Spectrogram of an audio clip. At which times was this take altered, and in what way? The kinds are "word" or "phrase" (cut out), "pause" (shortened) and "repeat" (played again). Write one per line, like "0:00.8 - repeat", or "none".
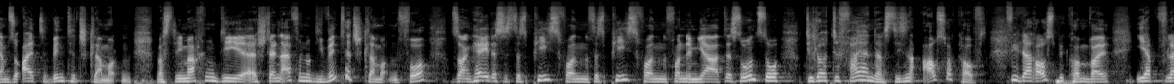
0:05.9 - repeat

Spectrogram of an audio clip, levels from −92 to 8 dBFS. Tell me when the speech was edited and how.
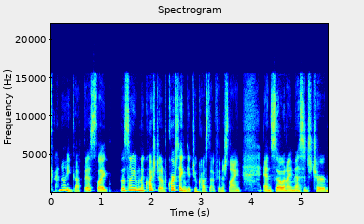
none

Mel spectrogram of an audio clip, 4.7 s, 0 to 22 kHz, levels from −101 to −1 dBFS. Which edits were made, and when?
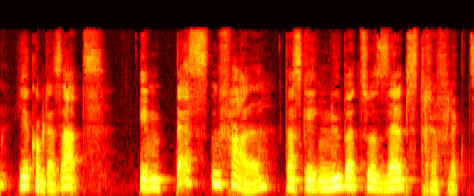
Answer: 0:01.2 - pause
0:02.8 - pause

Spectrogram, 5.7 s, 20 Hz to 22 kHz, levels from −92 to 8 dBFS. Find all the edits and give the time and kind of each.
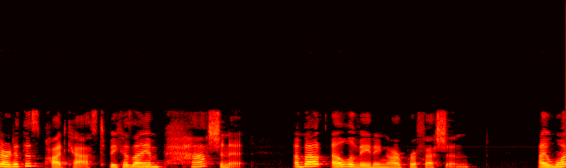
none

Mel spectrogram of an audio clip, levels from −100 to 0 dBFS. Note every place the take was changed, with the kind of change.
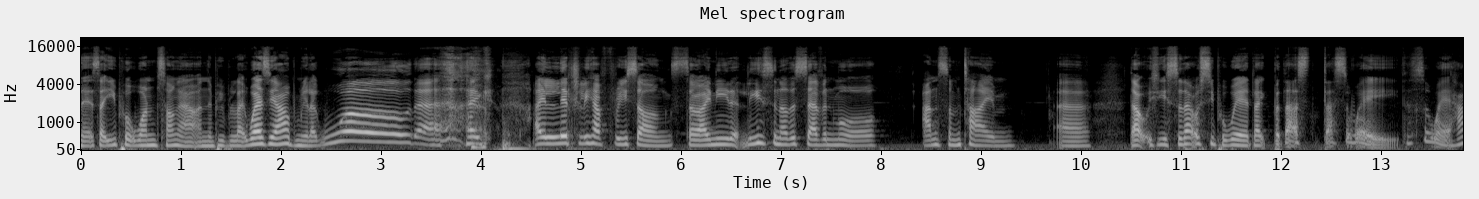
none

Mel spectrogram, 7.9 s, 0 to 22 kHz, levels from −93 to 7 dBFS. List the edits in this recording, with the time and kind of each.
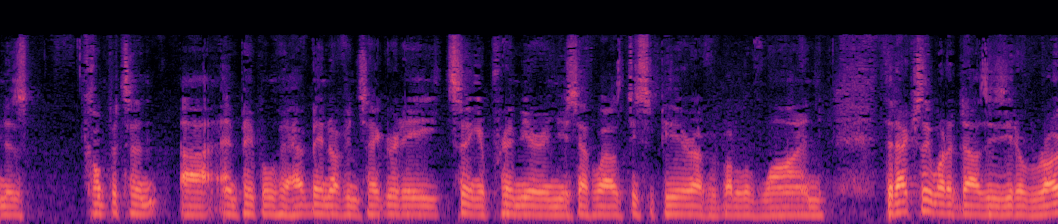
0:01.3 - pause

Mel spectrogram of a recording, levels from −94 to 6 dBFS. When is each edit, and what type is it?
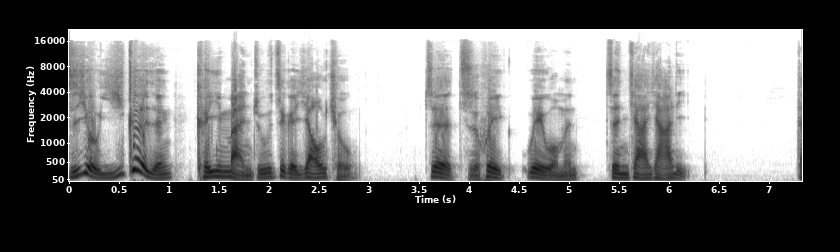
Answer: none

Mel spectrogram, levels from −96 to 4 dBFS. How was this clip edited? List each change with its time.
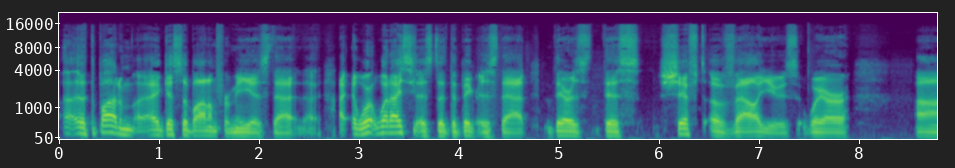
0:01.6 - word
0:03.5 - word
0:04.2 - phrase
0:04.8 - pause

